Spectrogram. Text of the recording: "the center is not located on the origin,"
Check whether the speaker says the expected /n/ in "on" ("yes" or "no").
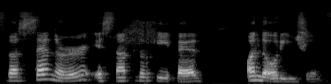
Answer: yes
